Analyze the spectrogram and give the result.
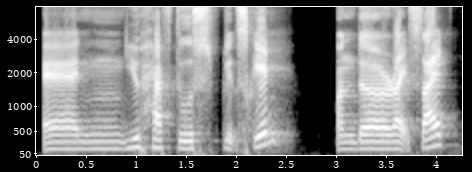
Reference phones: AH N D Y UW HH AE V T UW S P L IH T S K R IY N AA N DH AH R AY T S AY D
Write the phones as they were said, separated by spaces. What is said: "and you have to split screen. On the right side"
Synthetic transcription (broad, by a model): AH N Y UW HH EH F T UW S P L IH T S K IY N AA N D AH R AY T S AY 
